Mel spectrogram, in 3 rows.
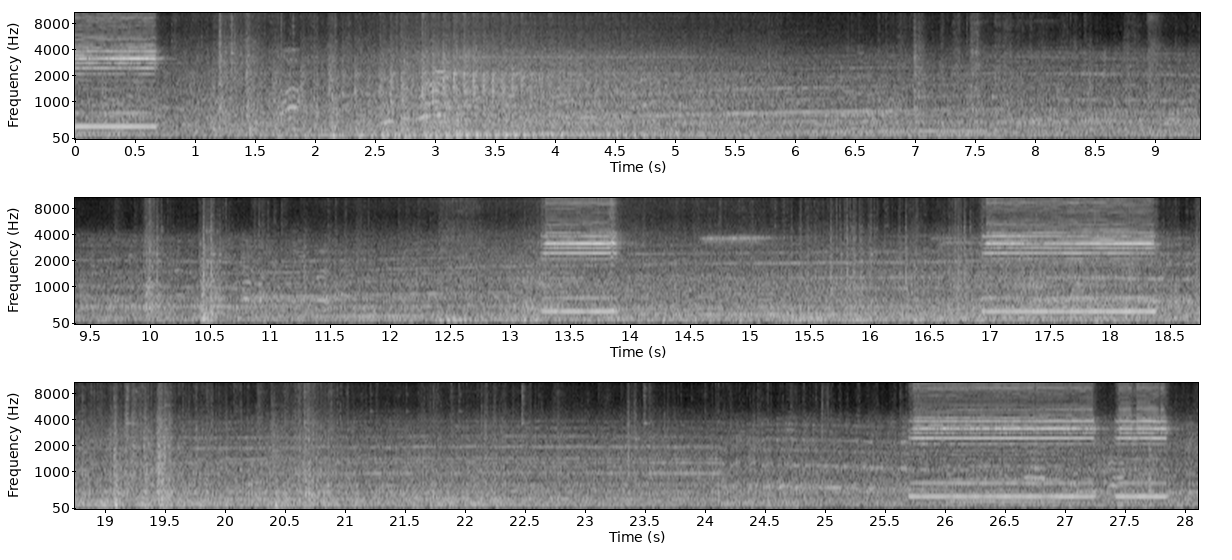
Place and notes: Police Colony, Sector, Rama Krishna Puram, New Delhi, Delhi, India - 05 Horny TukTuk
Recording from inside a TukTuk - regular ride on a busy street.
Zoom H2n + Soundman OKM
20 January 2016, ~13:00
